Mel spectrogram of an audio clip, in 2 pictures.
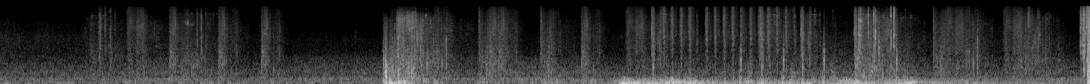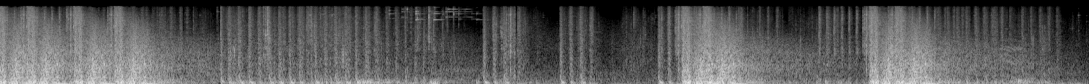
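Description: Footsteps crunch through grass.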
